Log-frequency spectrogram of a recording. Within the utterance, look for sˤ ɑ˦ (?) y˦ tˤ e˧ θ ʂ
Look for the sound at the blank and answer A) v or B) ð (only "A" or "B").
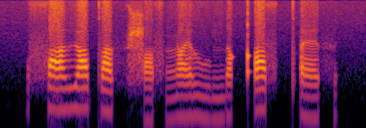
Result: B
